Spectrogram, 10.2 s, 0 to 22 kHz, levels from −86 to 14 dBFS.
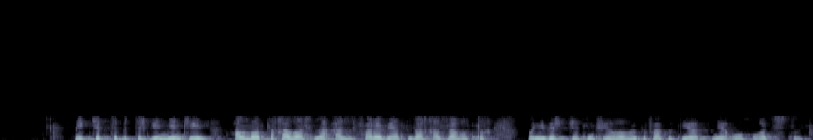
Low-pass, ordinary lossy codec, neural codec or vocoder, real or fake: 3.6 kHz; none; vocoder, 44.1 kHz, 128 mel bands, Pupu-Vocoder; fake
